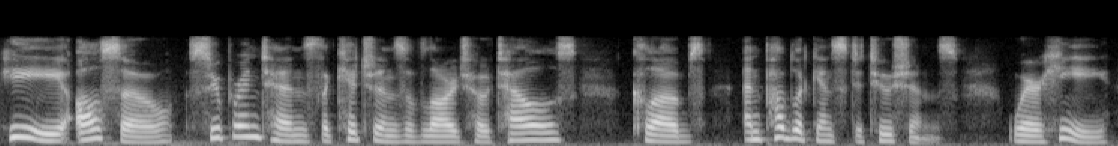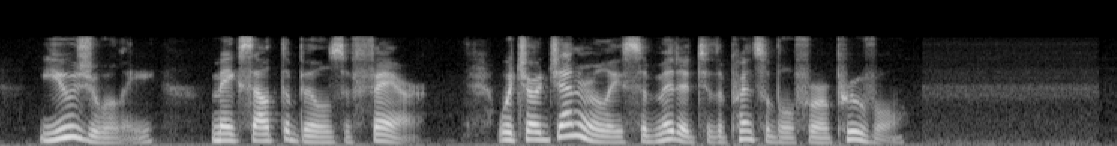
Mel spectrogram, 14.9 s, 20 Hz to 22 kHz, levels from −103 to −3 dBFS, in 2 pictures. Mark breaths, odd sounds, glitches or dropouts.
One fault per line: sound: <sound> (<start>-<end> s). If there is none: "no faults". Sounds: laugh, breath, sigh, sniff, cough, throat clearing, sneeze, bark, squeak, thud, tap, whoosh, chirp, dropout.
no faults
